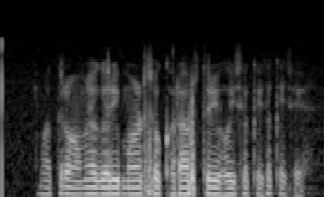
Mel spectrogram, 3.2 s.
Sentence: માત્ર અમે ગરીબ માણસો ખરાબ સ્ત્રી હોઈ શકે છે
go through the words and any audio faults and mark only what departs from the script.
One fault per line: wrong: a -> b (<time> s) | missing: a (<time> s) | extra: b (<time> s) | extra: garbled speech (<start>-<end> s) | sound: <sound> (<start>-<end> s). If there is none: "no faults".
extra: શકે (2.7 s)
